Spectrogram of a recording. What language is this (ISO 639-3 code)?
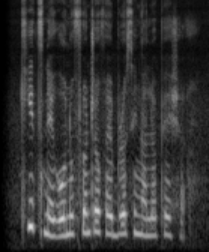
kln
